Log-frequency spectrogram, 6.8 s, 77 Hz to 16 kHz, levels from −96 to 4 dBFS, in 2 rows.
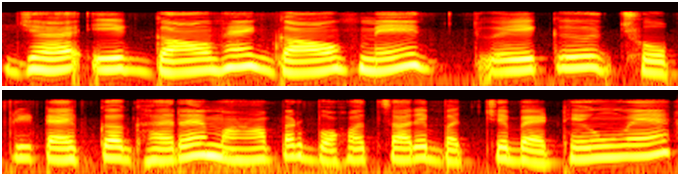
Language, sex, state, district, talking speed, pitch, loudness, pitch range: Hindi, female, Bihar, Sitamarhi, 175 wpm, 220 Hz, -15 LUFS, 200-235 Hz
